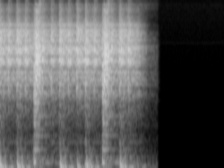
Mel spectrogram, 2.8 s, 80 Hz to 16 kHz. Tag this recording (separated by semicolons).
140; amen; bass; bpm; break; breakbeat; dnb; drum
